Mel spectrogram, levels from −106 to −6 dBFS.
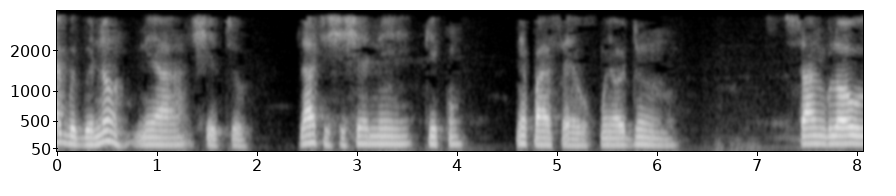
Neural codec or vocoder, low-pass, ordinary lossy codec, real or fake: none; 3.6 kHz; MP3, 24 kbps; real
